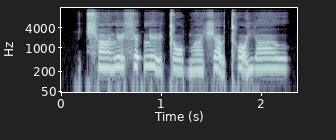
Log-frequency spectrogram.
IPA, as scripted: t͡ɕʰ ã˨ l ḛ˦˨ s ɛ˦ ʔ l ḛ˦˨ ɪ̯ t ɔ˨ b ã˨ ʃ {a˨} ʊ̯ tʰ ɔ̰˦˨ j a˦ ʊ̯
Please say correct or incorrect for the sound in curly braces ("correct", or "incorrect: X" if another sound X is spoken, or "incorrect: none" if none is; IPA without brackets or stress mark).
incorrect: a̰˦˨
